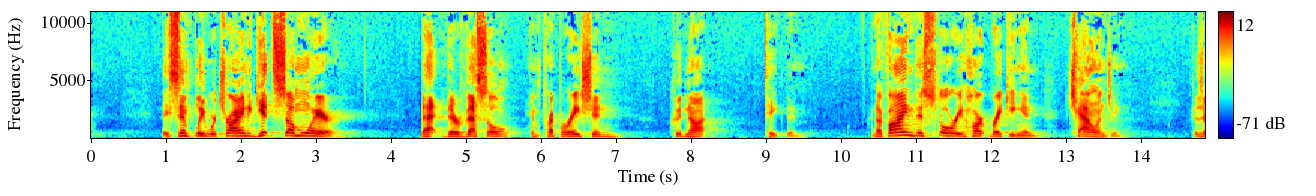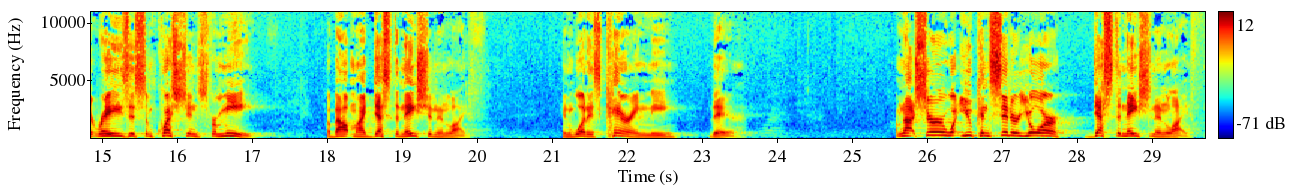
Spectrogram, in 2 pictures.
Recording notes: Previously recorded sermons from the Calvary Church in Cincinnati Ohio.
